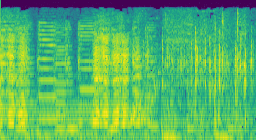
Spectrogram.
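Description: Goats bleat loudly, several quavering, nasal cries overlapping in quick succession, with no talking.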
